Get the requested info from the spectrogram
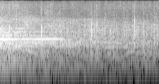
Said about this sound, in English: Clap well.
